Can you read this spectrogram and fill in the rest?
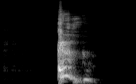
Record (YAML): cough_length: 1.4 s
cough_amplitude: 32768
cough_signal_mean_std_ratio: 0.27
survey_phase: beta (2021-08-13 to 2022-03-07)
age: 18-44
gender: Female
wearing_mask: 'No'
symptom_none: true
smoker_status: Ex-smoker
respiratory_condition_asthma: false
respiratory_condition_other: false
recruitment_source: Test and Trace
submission_delay: 0 days
covid_test_result: Negative
covid_test_method: LFT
